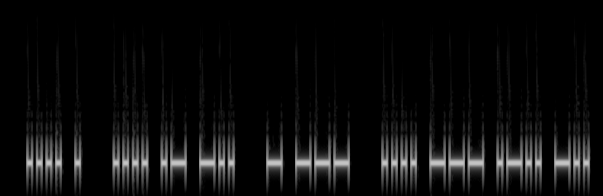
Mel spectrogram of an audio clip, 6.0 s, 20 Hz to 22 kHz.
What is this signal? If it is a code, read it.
Morse code, heard as a keyed tone, about 25 wpm, 700 Hz. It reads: HE HAD TO HOLD
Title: Sentences from Top 1000 Words - Review Part 2 - 25wpm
